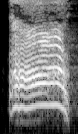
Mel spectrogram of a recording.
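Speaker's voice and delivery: piercing high, loud scream. Acted. Barry and cricket see each other and scream. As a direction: shriek as if hanging on for dear life. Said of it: "scream in unison".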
